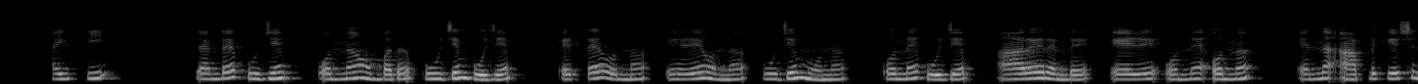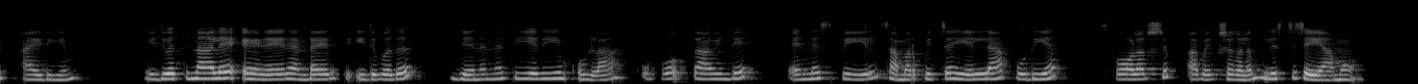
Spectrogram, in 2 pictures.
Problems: low volume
